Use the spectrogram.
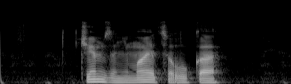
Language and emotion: Russian, neutral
